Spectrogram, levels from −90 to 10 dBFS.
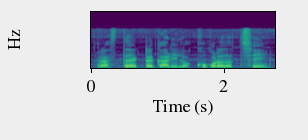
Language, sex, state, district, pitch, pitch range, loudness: Bengali, male, West Bengal, Alipurduar, 130 Hz, 120-145 Hz, -18 LUFS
